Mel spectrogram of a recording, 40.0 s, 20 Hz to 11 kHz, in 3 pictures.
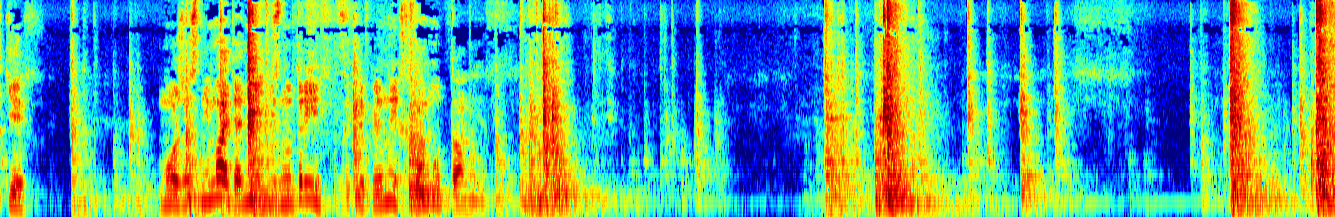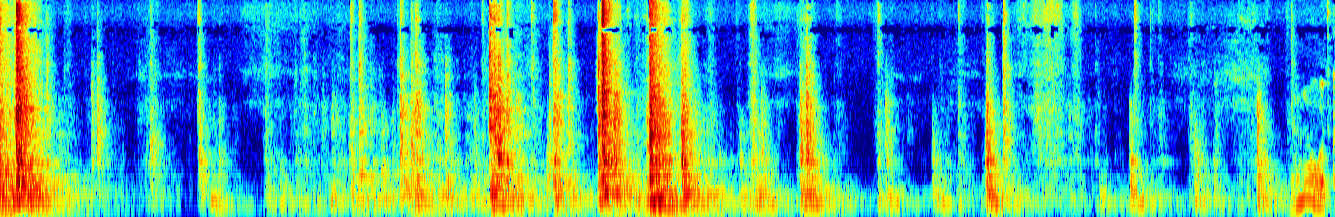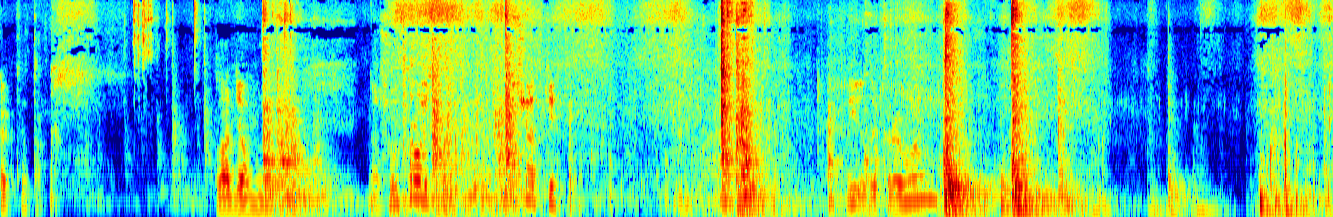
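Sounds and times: metal grate clanking and rattling: 28.1 - 32.2.

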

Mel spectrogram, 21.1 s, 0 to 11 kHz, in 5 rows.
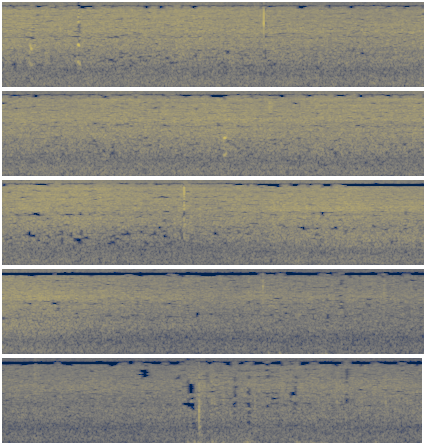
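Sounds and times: steady background hiss: 0.0 - 21.0
faint ticks: 18.7 - 19.4.

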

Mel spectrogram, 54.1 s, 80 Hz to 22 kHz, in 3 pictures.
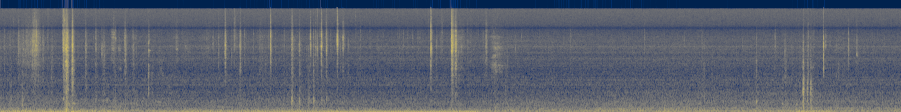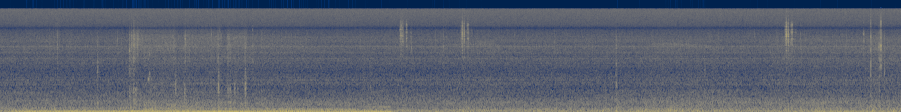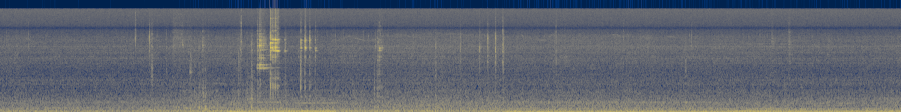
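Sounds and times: vehicle engine and road drone: 0.0 - 54.0
cab clicks and rattles: 0.1 - 7.5.

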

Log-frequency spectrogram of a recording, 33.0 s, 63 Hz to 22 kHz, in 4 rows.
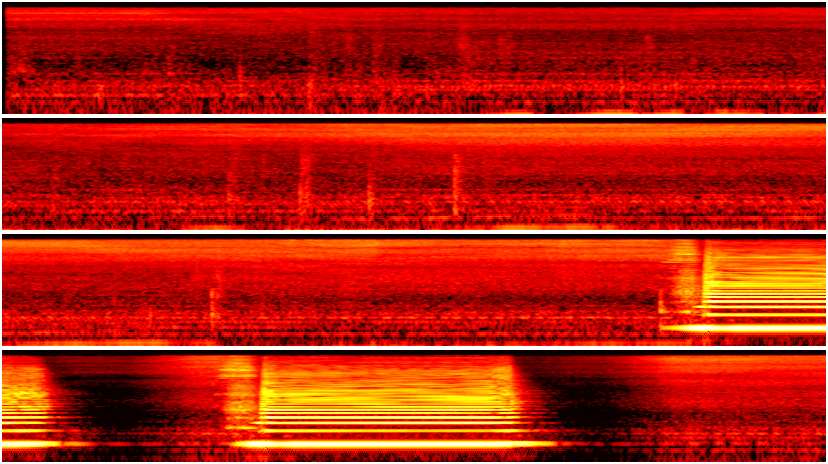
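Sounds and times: locomotive air horn blasts: 23.1 - 25.7, 26.9 - 30.5.

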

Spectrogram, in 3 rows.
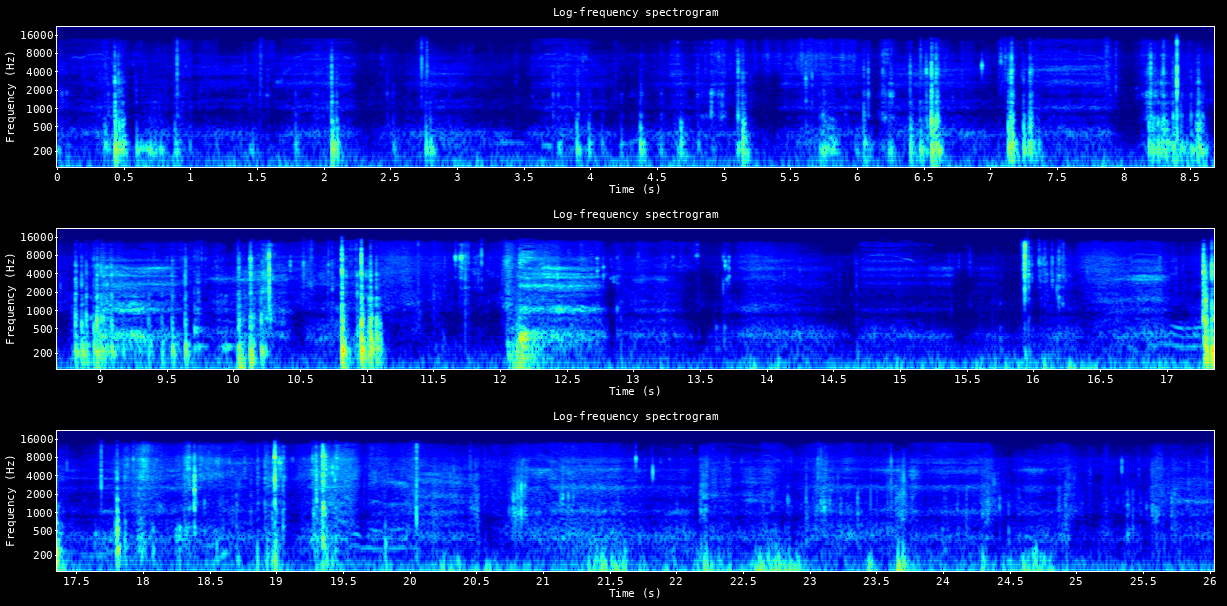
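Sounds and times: fishing gear clicks and rustles: 0.0 - 13.0, 17.0 - 20.4
wind buffeting microphone: 0.0 - 26.0.

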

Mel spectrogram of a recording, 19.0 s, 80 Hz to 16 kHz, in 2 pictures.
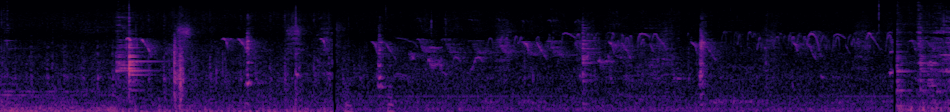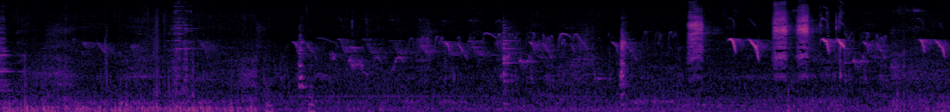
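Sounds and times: chickens clucking: 1.0 - 4.6, 5.3 - 7.4, 11.4 - 13.4, 14.4 - 19.0.

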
